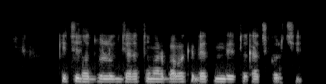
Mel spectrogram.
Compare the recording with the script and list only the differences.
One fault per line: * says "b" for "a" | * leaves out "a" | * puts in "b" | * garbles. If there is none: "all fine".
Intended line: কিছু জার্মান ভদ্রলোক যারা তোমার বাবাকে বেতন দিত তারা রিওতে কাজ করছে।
* leaves out "জার্মান"
* leaves out "তারা রিওতে"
